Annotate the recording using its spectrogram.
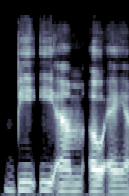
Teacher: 2 syllables. Stress on the second.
